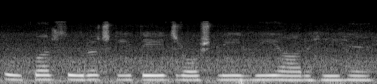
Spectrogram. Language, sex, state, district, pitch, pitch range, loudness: Hindi, female, Chhattisgarh, Raipur, 205 Hz, 200-210 Hz, -13 LUFS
